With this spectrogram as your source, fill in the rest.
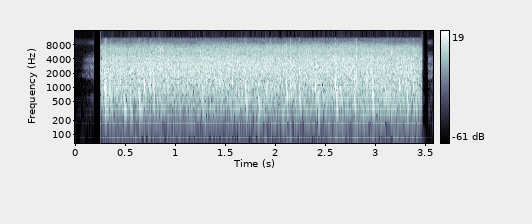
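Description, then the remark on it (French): Heavy, cold rain pours down on a beach in cool weather in a dense, steady hiss, loud, with raindrops pattering continuously on surfaces for a few seconds before cutting off. “Une pluie s'abat sur nous.”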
